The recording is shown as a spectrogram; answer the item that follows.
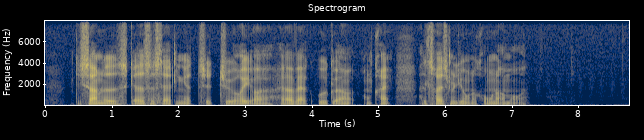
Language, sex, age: Danish, male, 22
